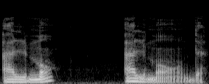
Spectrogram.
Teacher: you don't pronounce the final D, but then you pronounce it here for the feminine form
